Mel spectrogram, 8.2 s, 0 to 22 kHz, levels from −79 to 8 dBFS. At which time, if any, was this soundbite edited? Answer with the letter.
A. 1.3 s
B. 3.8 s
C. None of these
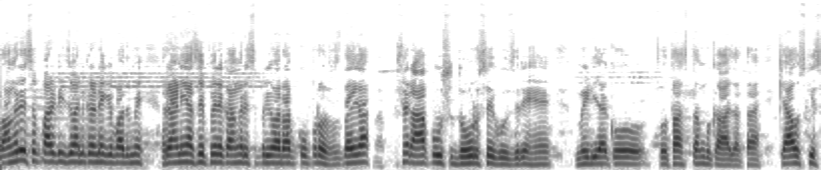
B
